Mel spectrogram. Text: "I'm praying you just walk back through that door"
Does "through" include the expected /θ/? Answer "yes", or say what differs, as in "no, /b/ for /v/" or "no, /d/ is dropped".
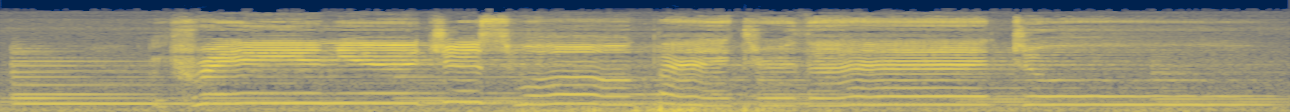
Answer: yes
